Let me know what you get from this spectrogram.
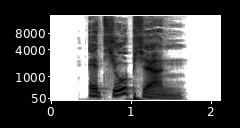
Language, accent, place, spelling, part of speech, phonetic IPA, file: German, Germany, Berlin, Äthiopiern, noun, [ɛˈti̯oːpi̯ɐn], De-Äthiopiern.ogg
- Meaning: dative plural of Äthiopier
